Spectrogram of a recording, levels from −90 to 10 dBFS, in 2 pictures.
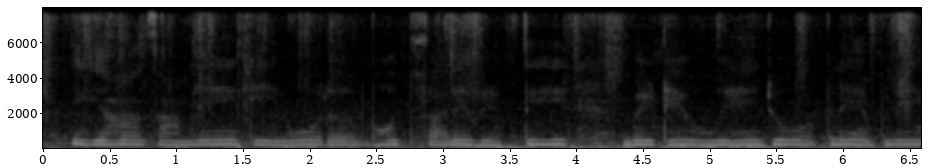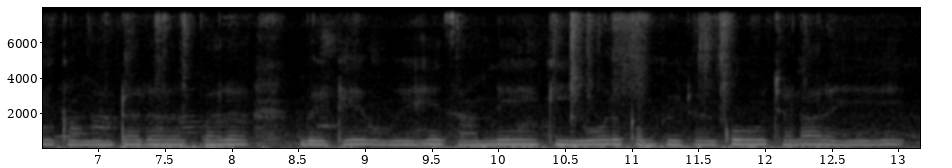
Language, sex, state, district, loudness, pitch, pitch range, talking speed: Hindi, female, Uttarakhand, Tehri Garhwal, -40 LUFS, 235 Hz, 225-240 Hz, 115 wpm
